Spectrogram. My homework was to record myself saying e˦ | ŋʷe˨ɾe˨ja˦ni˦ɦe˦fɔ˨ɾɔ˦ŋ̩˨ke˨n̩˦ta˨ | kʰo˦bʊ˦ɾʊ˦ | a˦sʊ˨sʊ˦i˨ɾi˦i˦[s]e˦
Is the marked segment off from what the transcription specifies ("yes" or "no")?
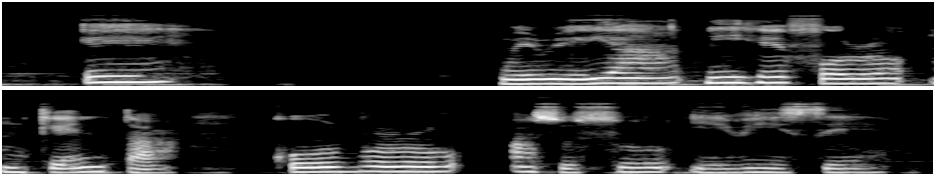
no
